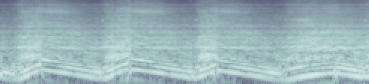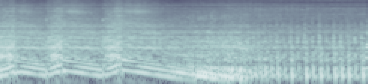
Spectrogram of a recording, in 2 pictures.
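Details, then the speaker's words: Honda GL Max motorcycle after cam (timing) chain replacement and carburetor cleaning, valves not adjusted; idles evenly and revs cleanly with no rattle or carburetor popping, back to normal. "bunyinya setelah kami mengganti rantai kam, teman-teman. Kembali normal, kan?"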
